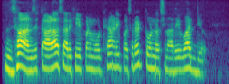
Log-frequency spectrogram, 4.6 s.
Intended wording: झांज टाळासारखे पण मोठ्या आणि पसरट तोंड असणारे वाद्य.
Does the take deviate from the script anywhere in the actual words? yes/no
no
